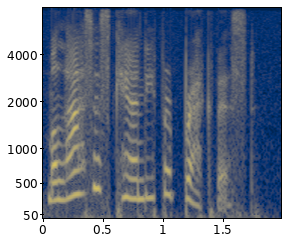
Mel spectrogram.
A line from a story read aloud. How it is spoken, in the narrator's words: cried Polly, laughing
